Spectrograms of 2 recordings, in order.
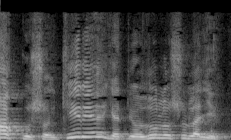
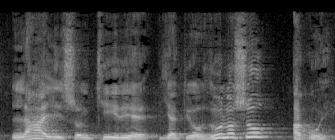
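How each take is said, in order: First: Mock demand. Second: Said in the usual way. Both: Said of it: "Εμείς τρέχουμε, φωνάζουμε".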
